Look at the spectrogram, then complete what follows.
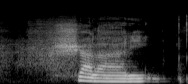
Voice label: "scialari", Calabrese; cucina calabrese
